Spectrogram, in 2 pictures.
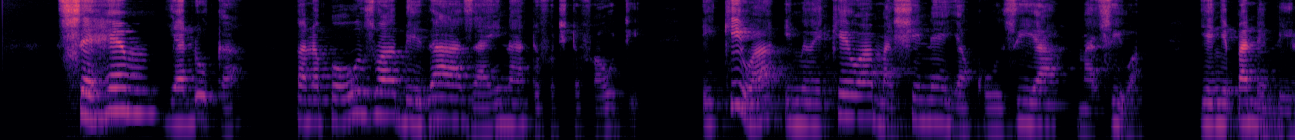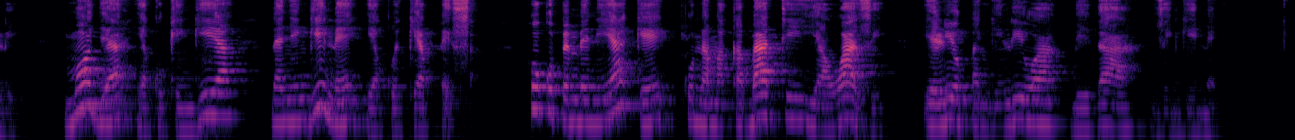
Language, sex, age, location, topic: Swahili, female, 25-35, Dar es Salaam, finance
